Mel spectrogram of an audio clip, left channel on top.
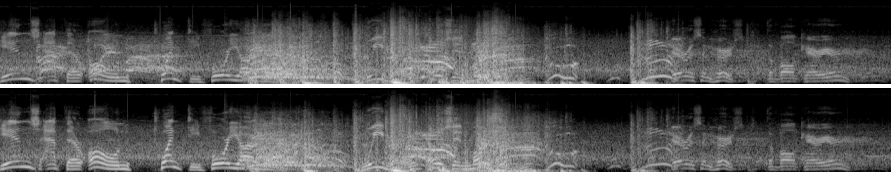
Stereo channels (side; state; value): both; normal; correlation 0.28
